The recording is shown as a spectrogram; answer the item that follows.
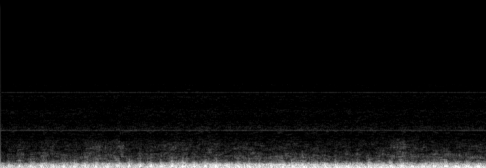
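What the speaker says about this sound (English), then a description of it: "In Monmouthshire, there was another urgent job for helicopters." A helicopter flies through a snowy winter rescue operation, its steady rotor chop and engine drone loud and continuous throughout, with no voices over it.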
